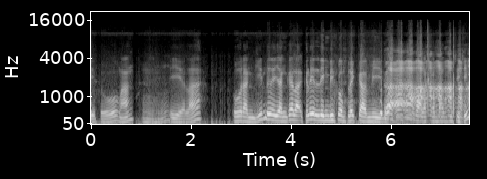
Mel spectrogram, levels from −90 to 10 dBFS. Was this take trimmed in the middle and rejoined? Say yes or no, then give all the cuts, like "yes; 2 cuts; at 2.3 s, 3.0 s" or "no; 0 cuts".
no; 0 cuts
